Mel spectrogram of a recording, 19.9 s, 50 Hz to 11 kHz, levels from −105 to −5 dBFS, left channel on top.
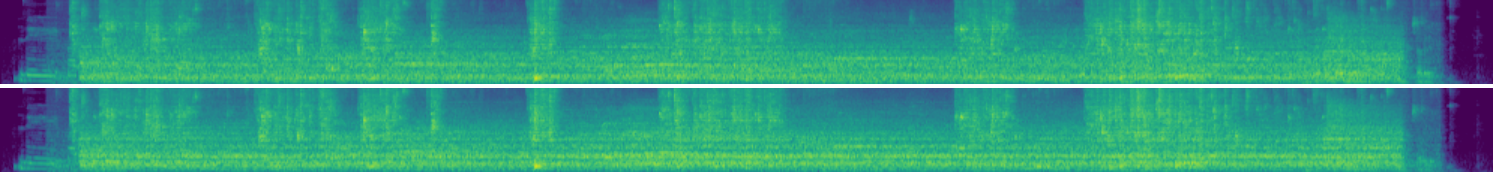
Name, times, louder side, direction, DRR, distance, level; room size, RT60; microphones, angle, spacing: voice 1, 0.2-1.7 2.2-7.4 7.7-8.8 13.4-14.2, left 1 dB, 10° left, 0.8 m, -43 dB
sound 1, 0.6-19.1, right 2 dB, 15° right, 0.7 m, -29 dB
sound 2, 1.0-18.7, right 3 dB, 55° right, 1.3 m, -29 dB
voice 2, 10.3-12.3 13.6-16.1 17.3-19.1, left 4 dB, 50° left, 0.5 m, -39 dB
4.2 x 2.4 x 3.2 m
head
